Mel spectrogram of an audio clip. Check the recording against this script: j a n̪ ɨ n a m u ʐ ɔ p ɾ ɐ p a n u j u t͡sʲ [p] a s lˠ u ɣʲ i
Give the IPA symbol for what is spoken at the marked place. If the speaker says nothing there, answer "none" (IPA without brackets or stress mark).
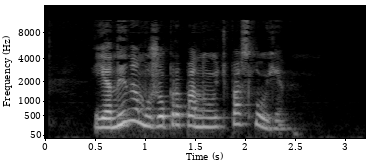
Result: p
